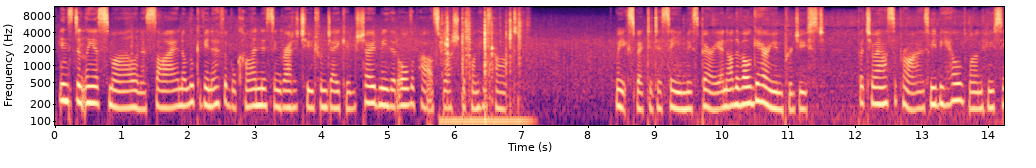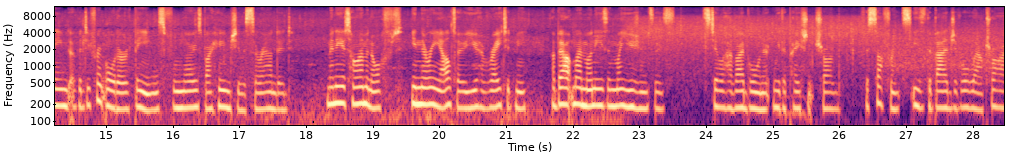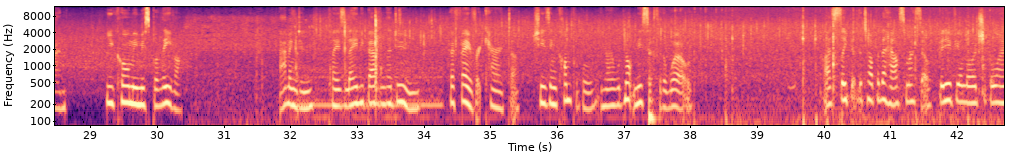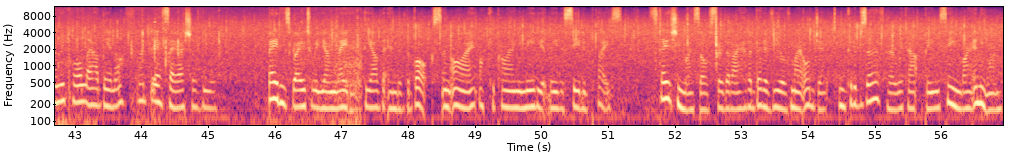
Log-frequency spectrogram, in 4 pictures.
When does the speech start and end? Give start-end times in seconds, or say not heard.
0.0-7.1, 8.3-30.4, 31.8-38.1, 40.0-45.2, 45.9-56.8.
